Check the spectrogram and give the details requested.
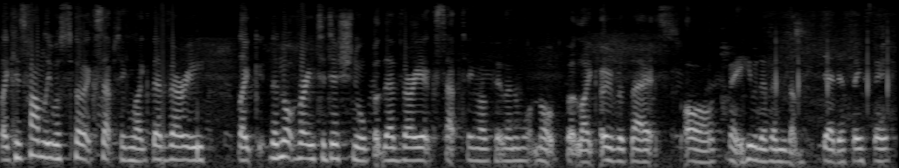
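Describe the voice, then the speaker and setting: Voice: medium pitch, little pitch movement, fast talker, few pauses, darkish tone. Chatty voice on a muffled line. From United Kingdom. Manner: chatty, rambling with many fillers. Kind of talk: casual voice chat while gaming.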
